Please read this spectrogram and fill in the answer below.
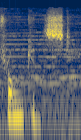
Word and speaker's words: Frankenstein: It's pronounced frunkenstein.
